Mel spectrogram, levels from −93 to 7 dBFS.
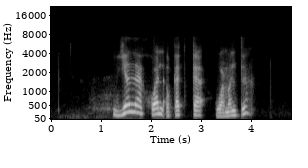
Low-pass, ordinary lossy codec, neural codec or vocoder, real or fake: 7.2 kHz; Opus, 16 kbps; codec, 44.1 kHz, 2.6 kbps, SNAC; fake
